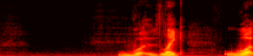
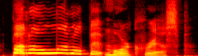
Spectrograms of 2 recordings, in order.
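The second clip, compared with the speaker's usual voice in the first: mock-lecture with exaggerated pitch swings, climbing very high at the end; sarcastic voice; 6 dB louder than usual. Shown as a demonstration. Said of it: "using kind of a sarcastic voice".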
